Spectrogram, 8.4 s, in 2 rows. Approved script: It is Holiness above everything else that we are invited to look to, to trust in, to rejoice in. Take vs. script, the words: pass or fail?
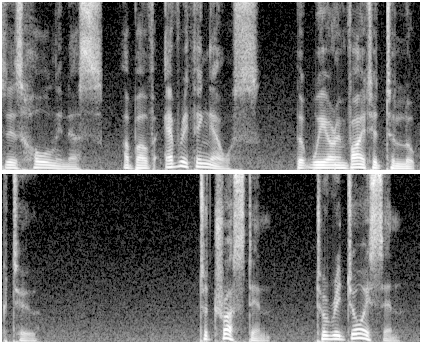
fail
